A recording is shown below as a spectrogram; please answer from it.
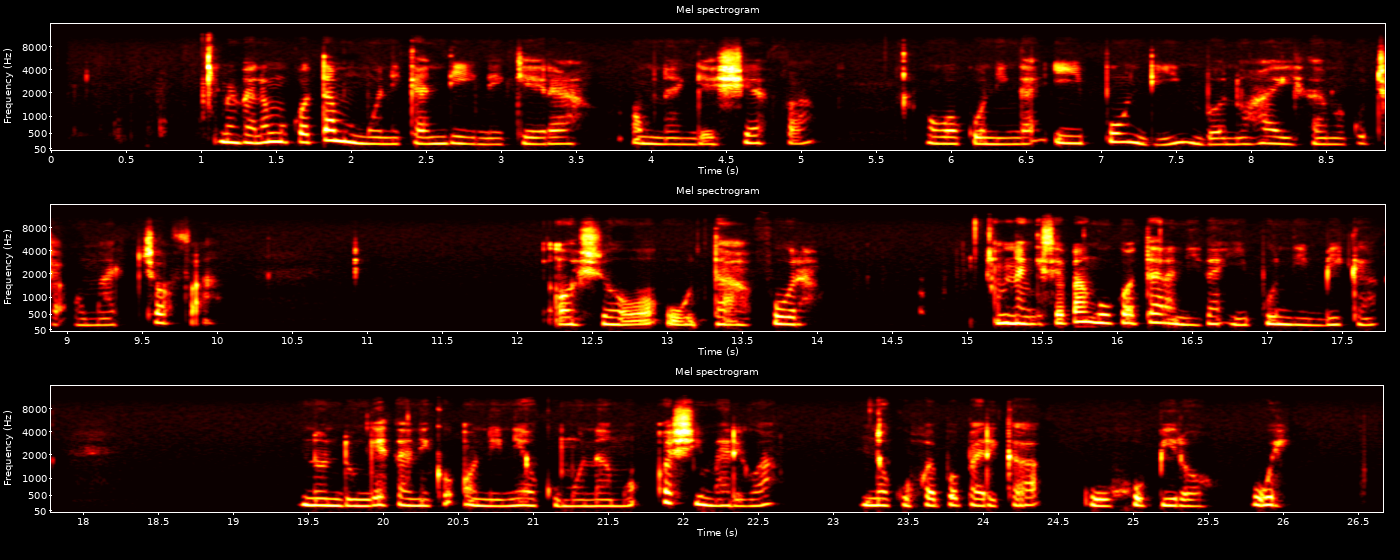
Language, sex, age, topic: Oshiwambo, female, 18-24, finance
